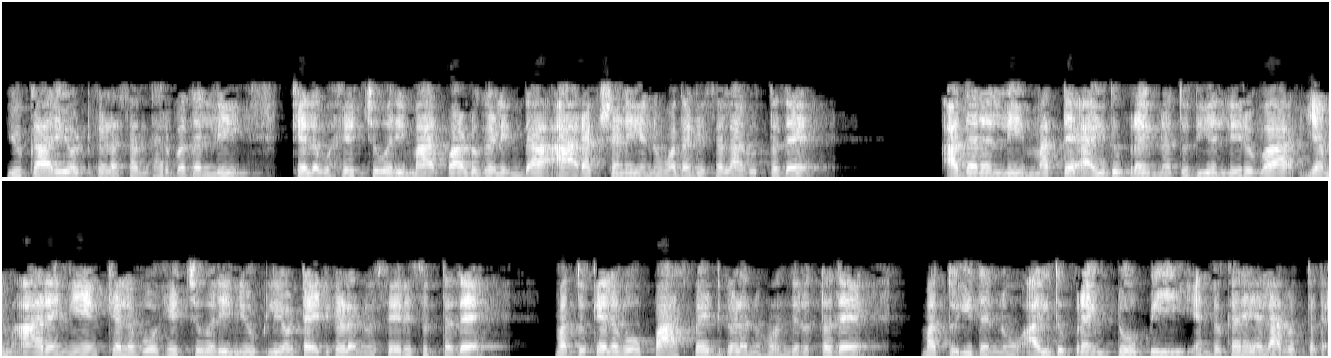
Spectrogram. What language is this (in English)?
Kannada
